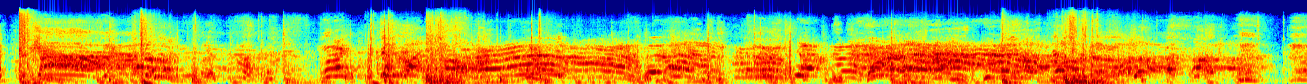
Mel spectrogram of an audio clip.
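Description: Men shout and grunt close by in a scuffle.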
